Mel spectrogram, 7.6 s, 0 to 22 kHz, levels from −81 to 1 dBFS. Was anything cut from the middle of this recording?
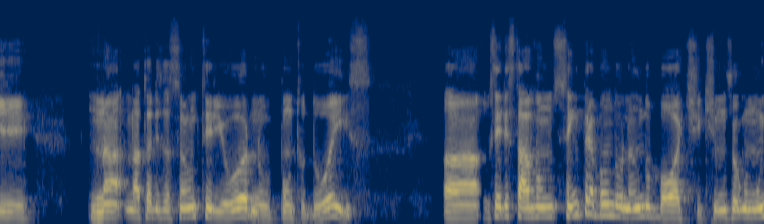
yes; 1 cut; at 4.9 s

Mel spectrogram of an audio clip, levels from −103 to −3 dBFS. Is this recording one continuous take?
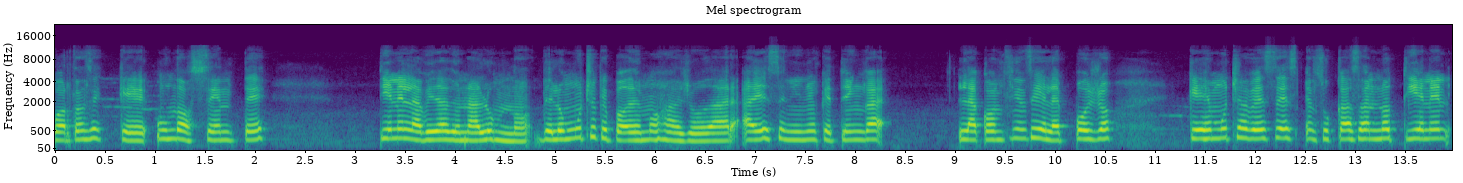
yes; 0 cuts

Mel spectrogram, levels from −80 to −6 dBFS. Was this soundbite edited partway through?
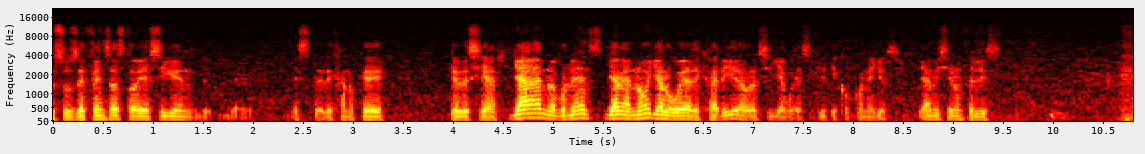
yes; 2 cuts; at 7.6 s, 8.5 s

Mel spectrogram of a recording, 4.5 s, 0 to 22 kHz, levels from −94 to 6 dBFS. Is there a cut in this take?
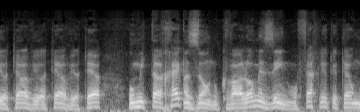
yes; 1 cut; at 2.3 s

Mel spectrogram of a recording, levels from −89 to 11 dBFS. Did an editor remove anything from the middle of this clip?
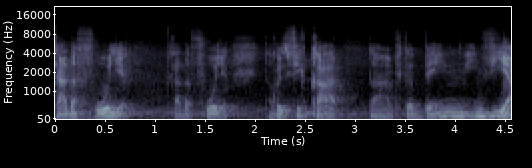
yes; 2 cuts; at 2.2 s, 2.5 s

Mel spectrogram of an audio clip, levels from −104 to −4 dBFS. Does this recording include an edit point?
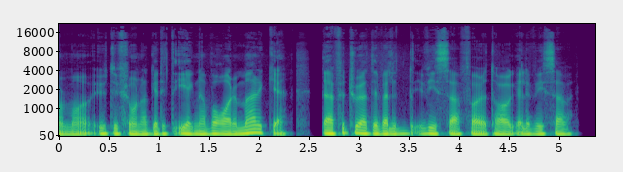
yes; 2 cuts; at 0.9 s, 3.5 s

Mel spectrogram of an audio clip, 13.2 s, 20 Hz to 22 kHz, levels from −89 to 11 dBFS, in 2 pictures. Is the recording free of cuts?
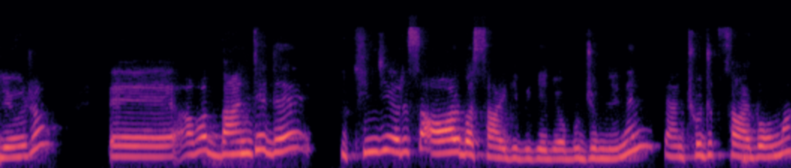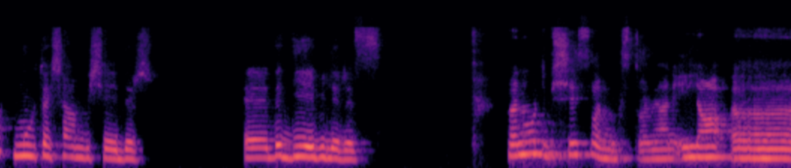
yes; 0 cuts

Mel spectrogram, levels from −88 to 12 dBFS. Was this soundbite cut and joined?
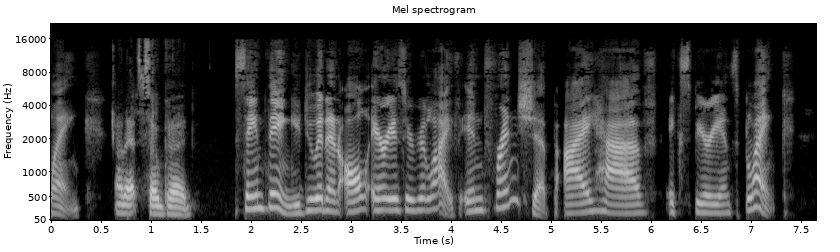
yes; 2 cuts; at 1.8 s, 6.1 s

